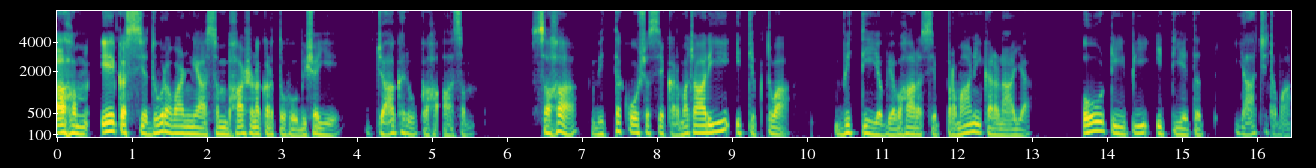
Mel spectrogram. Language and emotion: Sanskrit, fearful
